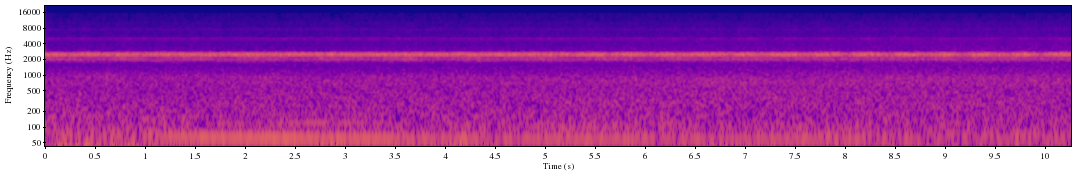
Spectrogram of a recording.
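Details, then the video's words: Cricket singing a continuous, steady high-pitched trill that holds one unbroken tone without pause throughout, with a fainter overtone above it and a soft low hum underneath. "Świerszcz. Dźwięki relaksacyjne"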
